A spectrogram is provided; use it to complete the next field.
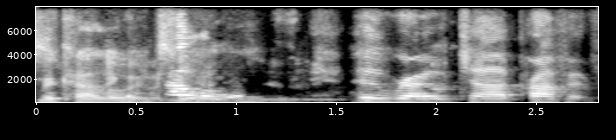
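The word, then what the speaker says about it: Michalowicz: it pronounced Michael Malowitz or McAllowitz. McAllowitz, yeah.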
